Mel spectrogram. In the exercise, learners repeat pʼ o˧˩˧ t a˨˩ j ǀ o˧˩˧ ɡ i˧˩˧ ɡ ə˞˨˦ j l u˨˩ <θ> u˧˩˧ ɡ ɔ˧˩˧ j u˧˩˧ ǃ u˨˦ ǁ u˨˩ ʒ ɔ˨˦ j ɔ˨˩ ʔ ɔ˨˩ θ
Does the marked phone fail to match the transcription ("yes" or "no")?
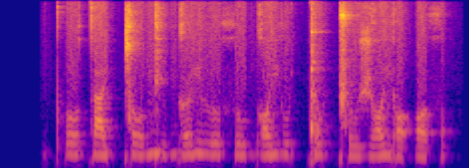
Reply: no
